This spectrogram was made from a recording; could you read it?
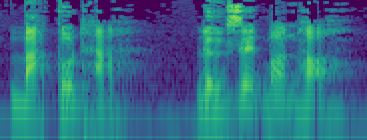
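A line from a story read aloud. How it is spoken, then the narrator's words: Frightened shout. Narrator (Vietnamese): Trong lúc sợ hãi, tôi bất an hét lên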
